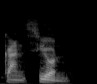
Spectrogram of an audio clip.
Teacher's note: canción es una palabra que ya no es grave porque tiene su acento en la última sílaba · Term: sílaba tónica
